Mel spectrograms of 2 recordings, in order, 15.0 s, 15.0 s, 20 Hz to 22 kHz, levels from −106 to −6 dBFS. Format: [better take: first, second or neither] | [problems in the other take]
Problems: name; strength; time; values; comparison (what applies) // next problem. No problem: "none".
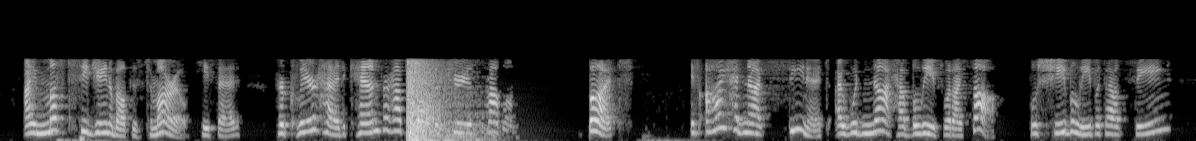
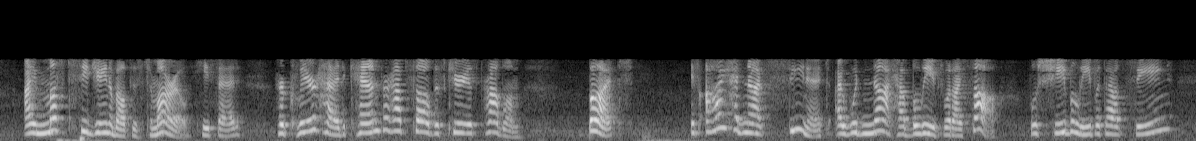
second | noise reduction (classical method spectral subtraction)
